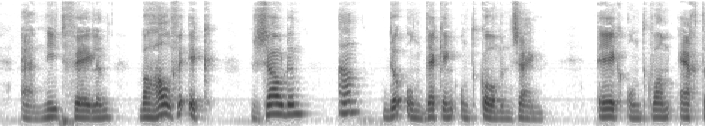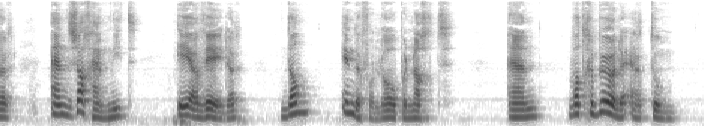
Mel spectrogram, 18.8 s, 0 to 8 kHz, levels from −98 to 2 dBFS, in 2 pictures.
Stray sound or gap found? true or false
false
